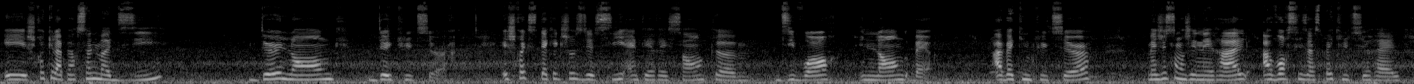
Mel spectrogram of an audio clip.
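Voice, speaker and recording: Talking at a fairly slow pace with long, frequent pauses, a woman has a fairly high pitch, vocal fry and fairly even intonation. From Alberta, Edmonton (born in Cameroon). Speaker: university student, youth ambassador. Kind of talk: interview. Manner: hesitant, filler-heavy.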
